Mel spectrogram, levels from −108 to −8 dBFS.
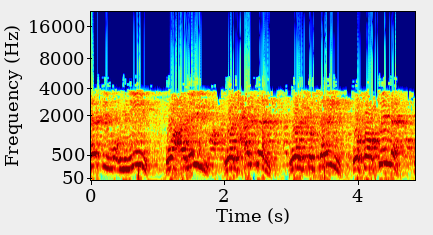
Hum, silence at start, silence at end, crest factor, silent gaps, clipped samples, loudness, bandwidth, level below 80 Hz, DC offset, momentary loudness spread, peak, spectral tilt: none; 0 s; 0 s; 6 dB; none; 0.4%; -7 LUFS; 6.6 kHz; -32 dBFS; under 0.1%; 4 LU; 0 dBFS; -7 dB/octave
